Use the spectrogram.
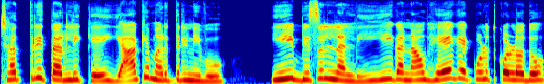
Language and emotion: Kannada, angry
